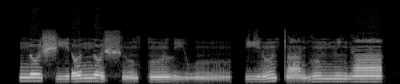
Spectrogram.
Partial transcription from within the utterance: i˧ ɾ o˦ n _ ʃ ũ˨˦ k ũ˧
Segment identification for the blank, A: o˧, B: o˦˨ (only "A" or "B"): B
